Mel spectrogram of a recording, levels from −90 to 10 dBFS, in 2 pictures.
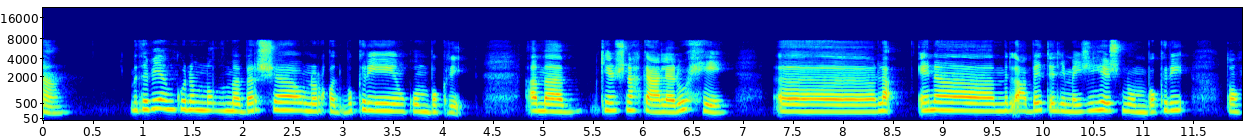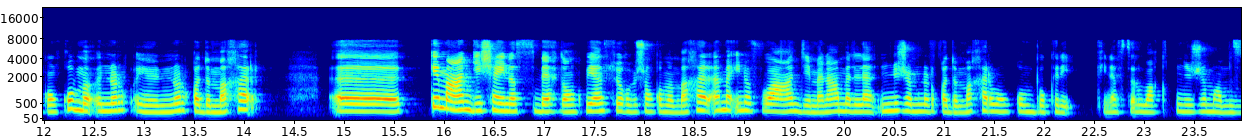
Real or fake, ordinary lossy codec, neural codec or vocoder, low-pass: real; none; none; none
